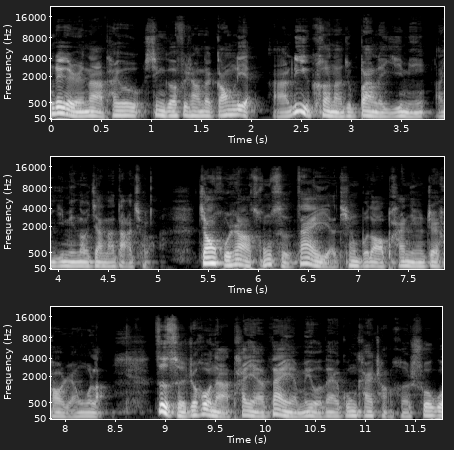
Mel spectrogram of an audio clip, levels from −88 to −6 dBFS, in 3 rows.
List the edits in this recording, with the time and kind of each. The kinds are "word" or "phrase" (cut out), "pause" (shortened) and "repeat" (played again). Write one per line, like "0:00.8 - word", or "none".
none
